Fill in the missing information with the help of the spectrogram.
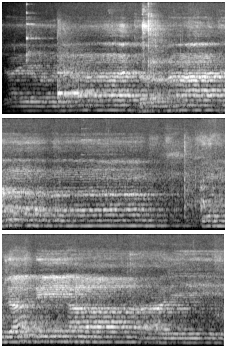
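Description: A man's voice chanting a mantra in long, steady sung notes, with a short pause about six seconds in.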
